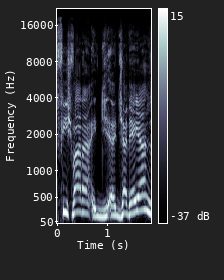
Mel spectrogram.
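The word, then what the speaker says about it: Vishwaraj Jadeja: De man heet Vishwara Jadeja. Zeg ik dat goed? – Ja, is goed hoor.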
